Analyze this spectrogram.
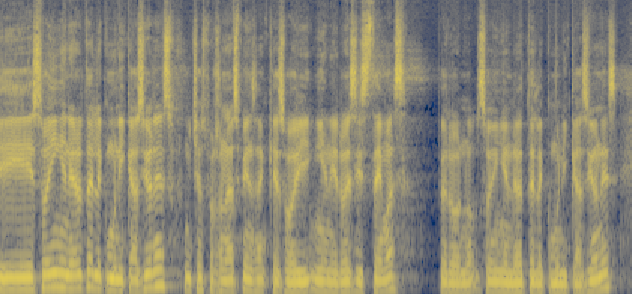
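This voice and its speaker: On a very clean recording with a silent background, a man with a strong Santander Colombian accent talks at a very fast pace in a medium pitch with a bright, sharp tone. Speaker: software architect, conference speaker. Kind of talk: conference talk. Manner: many filler 'eh' hesitations.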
